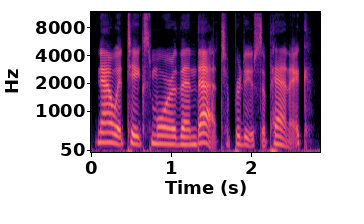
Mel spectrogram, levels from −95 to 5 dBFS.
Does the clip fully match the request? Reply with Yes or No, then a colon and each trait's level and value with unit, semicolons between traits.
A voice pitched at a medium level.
No: high, 195 Hz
